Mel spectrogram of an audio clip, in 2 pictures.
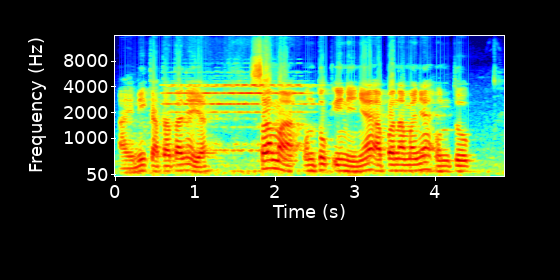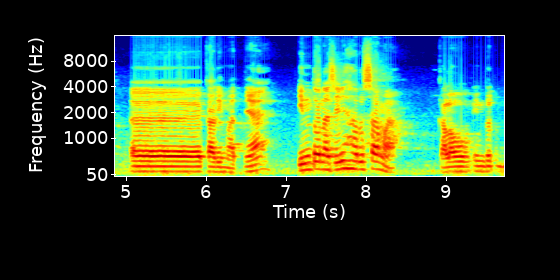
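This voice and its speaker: A man's voice: mid-range voice, roomy sound, a little hiss or hum. A man teaching beginner's Arabic from a textbook in a casual lesson, explaining step by step and drawing out each word as he demonstrates it. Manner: slow, drawn-out demonstration of words.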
